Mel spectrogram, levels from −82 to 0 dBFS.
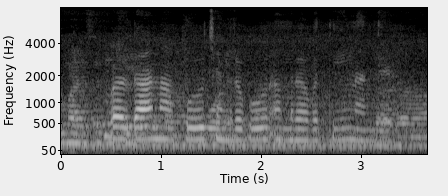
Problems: constant background noise, background conversations at intervals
